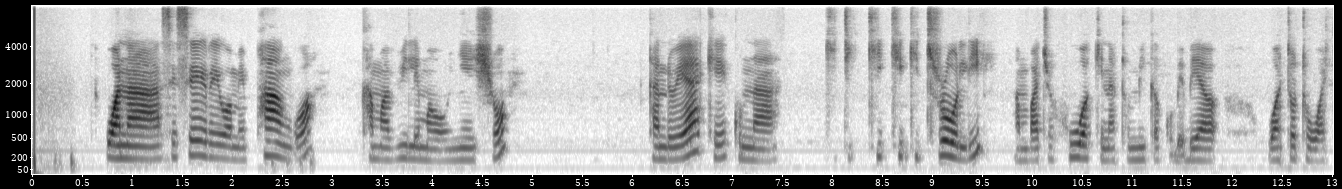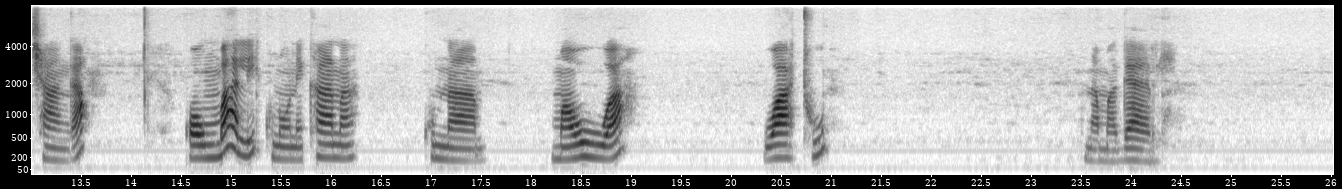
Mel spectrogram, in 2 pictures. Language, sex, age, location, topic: Swahili, female, 25-35, Mombasa, government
